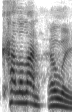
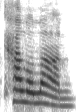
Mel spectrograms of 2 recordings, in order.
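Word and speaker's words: Calon Lân: n l a n how do you say that Kina oh can you spell that again c a l o n i a an I believe oh kalalan so that kalalan that is actually a Welsh because my my mother's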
